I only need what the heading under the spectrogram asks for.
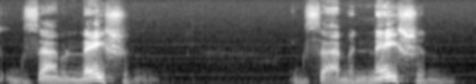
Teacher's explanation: fourth syllable gains primary stress more importance another word also another syllable also gains little bit less importance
